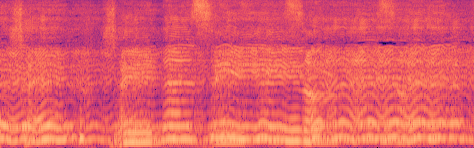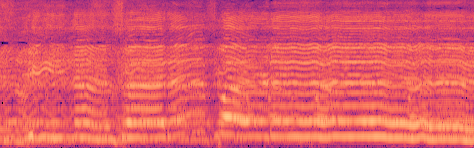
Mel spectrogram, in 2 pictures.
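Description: A group of voices singing the refrain of a naat together, unaccompanied, in long wavering held notes.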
